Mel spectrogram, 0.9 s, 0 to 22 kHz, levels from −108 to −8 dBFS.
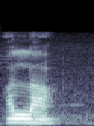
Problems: none marked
